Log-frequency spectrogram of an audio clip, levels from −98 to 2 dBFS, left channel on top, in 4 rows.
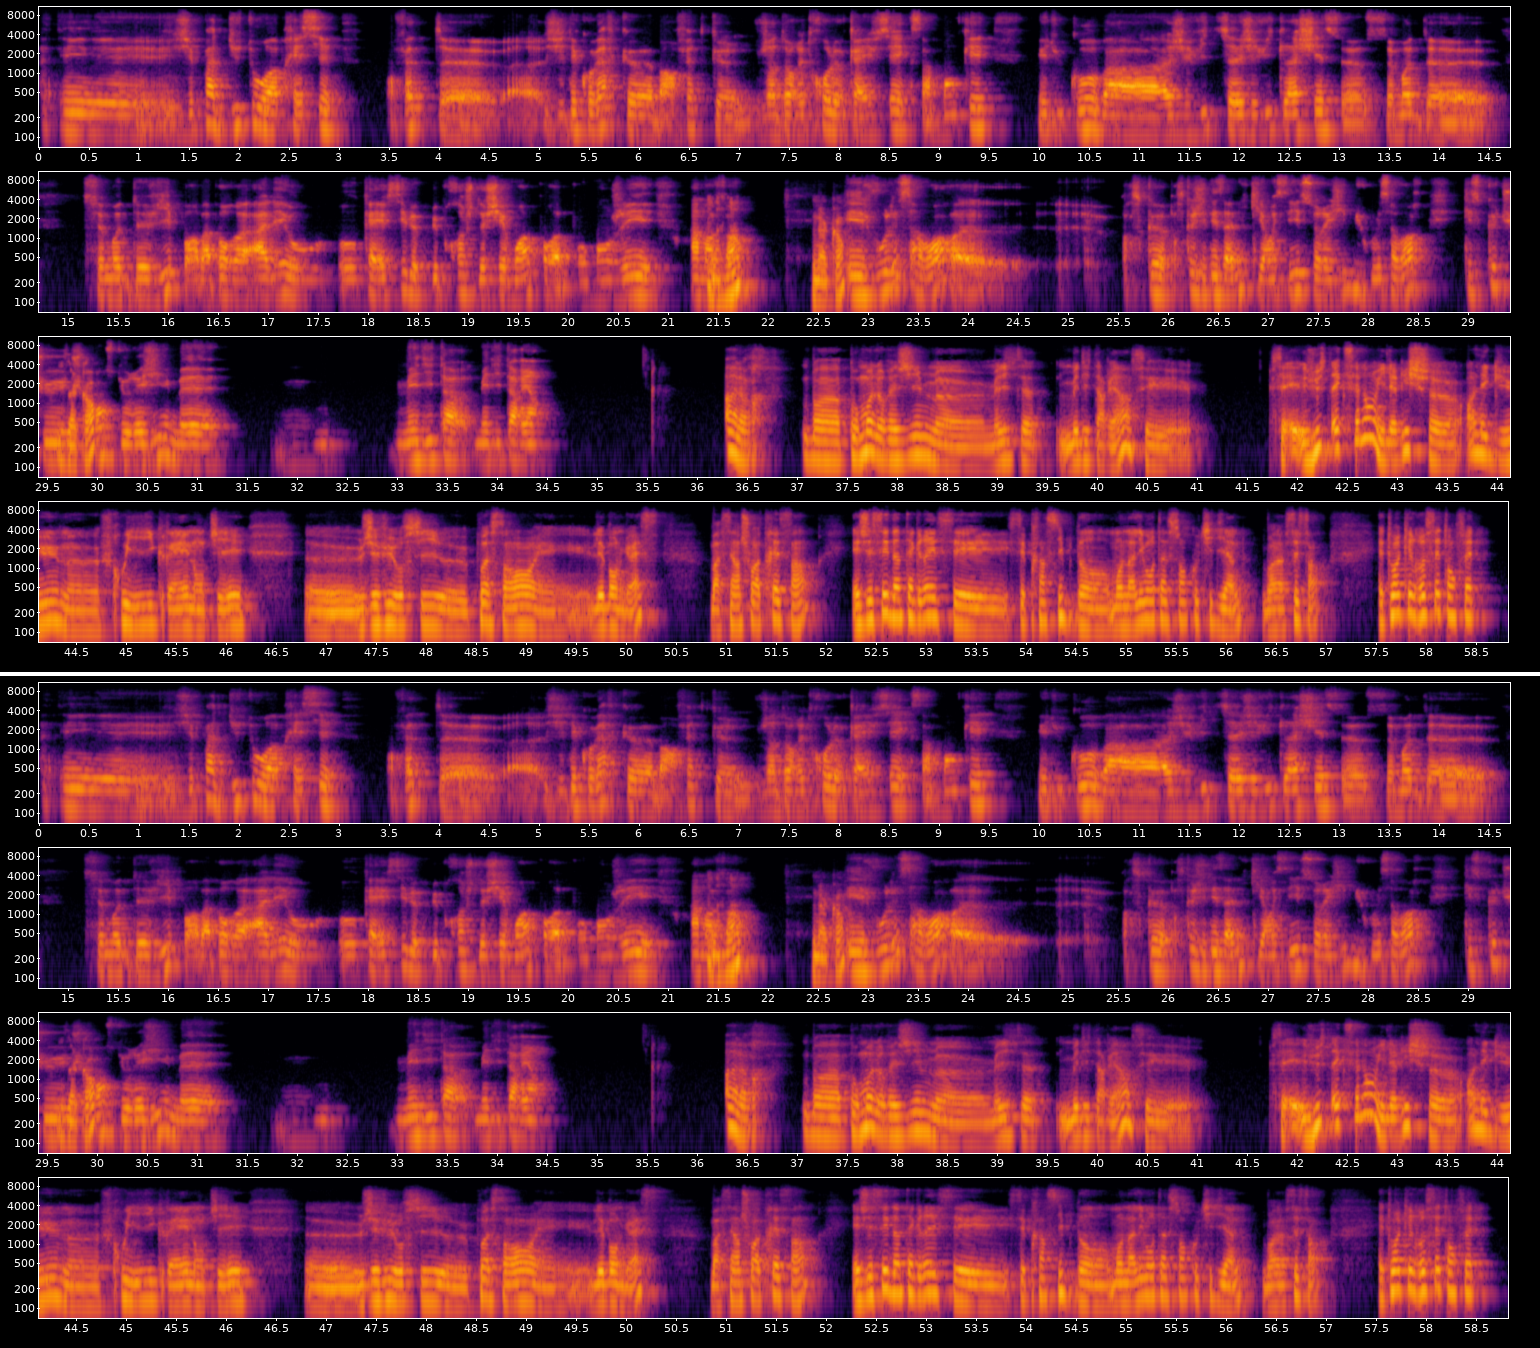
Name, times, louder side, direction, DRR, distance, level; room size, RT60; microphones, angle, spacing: voice 1, 0.0-3.0 3.5-9.5 10.0-14.5 15.2-21.8 22.8-24.5 25.1-31.2 32.2-32.3 33.0-34.4, left 3 dB, 70° left, 6 dB, 1.6 m, -26 dB
voice 2, 21.4-21.7 22.4-22.8 29.6-30.0 36.3-36.8 37.1-40.9 41.7-50.3 50.8-51.8 52.3-58.5, left 2 dB, 40° left, 4 dB, 0.8 m, -23 dB
29.5 x 11.0 x 2.6 m, 0.32 s
head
